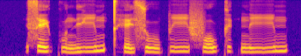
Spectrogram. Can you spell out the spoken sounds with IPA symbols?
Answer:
s e˨ j kʷ ɐ˨˩ n j iː˨˥ m t̪ʰ e˨˩ j s uː˨˩ p iː˧ f o˨˥ w k ɪ˧ k̚ n̪ iː˨˥ m

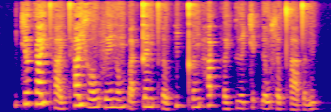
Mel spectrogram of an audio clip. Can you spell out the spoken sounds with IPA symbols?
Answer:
c əː˧˥ k a˧˥ j t̪ʰ a˨˩˨ j t̪ʰ a˧˥ j ɣ ɔ˧˥ w f e˧˥ n o˧˥ m ɓ a˨˩ k̚ t̪ ɛ˧ n t̪ʰ ə˨˩˨ w k i˦˥ k̚ t̪ʰ ə˧˥ ŋ h a˦˥ k̚ h ə˧ j k ɨ˧ ə̯ c ə˦˥ k̚ ɗ ə˧˥ w s ə˨˩ w t̪ʰ aː˨˩ t̪ ə˨˩˦ ŋ

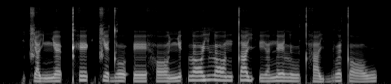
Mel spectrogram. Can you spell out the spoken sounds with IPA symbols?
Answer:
t͡ɕ a˩ j ɲ ɛː˧˩ p̚ kʰ eː˧˥ k̚ t͡ɕ e˧˩ d oː˧˩ ʔ eː˩ h ɔː˩ ɲ e˧˥ t̚ l ɔː˧˥ j l ɔː˧ n t̪ a˥˨ j ʔ i˩˧ ə̯ n e˧ l uː˩ t̪ʰ a˩ j b u˧ ə̯ t̪ ɔː˩˧ w

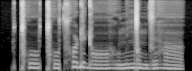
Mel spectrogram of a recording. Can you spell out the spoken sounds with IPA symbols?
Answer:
ǀʰ oː ǀʰ o t͡sʰ ɔ ɖ i ɖ ɔː ɦ u n̪ i ŋ͡ǀ ɘ m d͡z ɘ ɦ ɐː

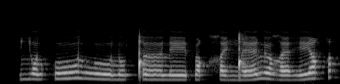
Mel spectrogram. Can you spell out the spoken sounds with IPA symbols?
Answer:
ʎ ɔ l k oː l ɦ oː l o ǃ əː l eː f ø q χ e ŋ͡ǃ ɛ l ɵ ʁ ɛ ɦ e q

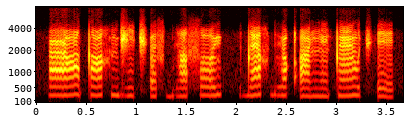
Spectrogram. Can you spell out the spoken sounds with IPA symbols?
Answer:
ʕ ɑ tˤ ɑ χ n d͡ʒ i t͡ʃʼ œ s bʱ i sˤ y | d æ χ ɡʱ y qʼ æ ŋ ẽ t æ̃ o̯ t͡ʃʼ e

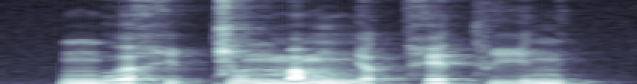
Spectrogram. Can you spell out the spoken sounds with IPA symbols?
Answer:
ŋ u˨˩˦ ə̯ h i˨˩ p̚ c u˧ n m a˧˥ m ɲ a˨˩ t̚ h e˦˥ t̚ f i˧˥ n

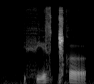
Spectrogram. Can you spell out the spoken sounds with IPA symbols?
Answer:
fʲ e z ǁʰ ʌ

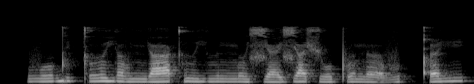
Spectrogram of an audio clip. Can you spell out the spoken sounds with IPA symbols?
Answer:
v o d̪ i kʼ ɤ j ɐ v ɲ a kʼ ɯ j ɯ n n̪ ɤ ɕ æ ɕ a ʃ o pʼ ɤ n ɐ v | qʼ i

